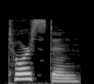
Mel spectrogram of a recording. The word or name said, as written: torsten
